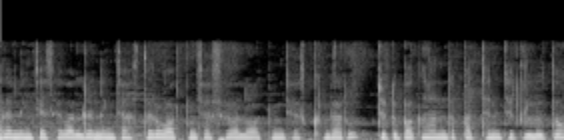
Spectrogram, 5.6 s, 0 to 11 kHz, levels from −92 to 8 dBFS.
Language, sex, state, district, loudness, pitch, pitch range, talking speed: Telugu, female, Andhra Pradesh, Guntur, -16 LUFS, 245 Hz, 235-250 Hz, 160 wpm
